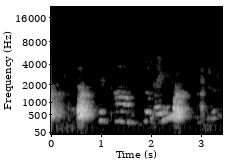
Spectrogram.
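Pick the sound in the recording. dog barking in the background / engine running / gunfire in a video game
dog barking in the background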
